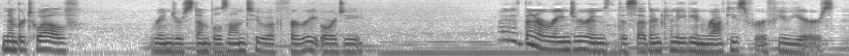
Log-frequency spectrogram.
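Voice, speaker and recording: A woman's voice: sits low, normal speed, background noise. A woman reading scripted true scary stories as a storytelling narrator.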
